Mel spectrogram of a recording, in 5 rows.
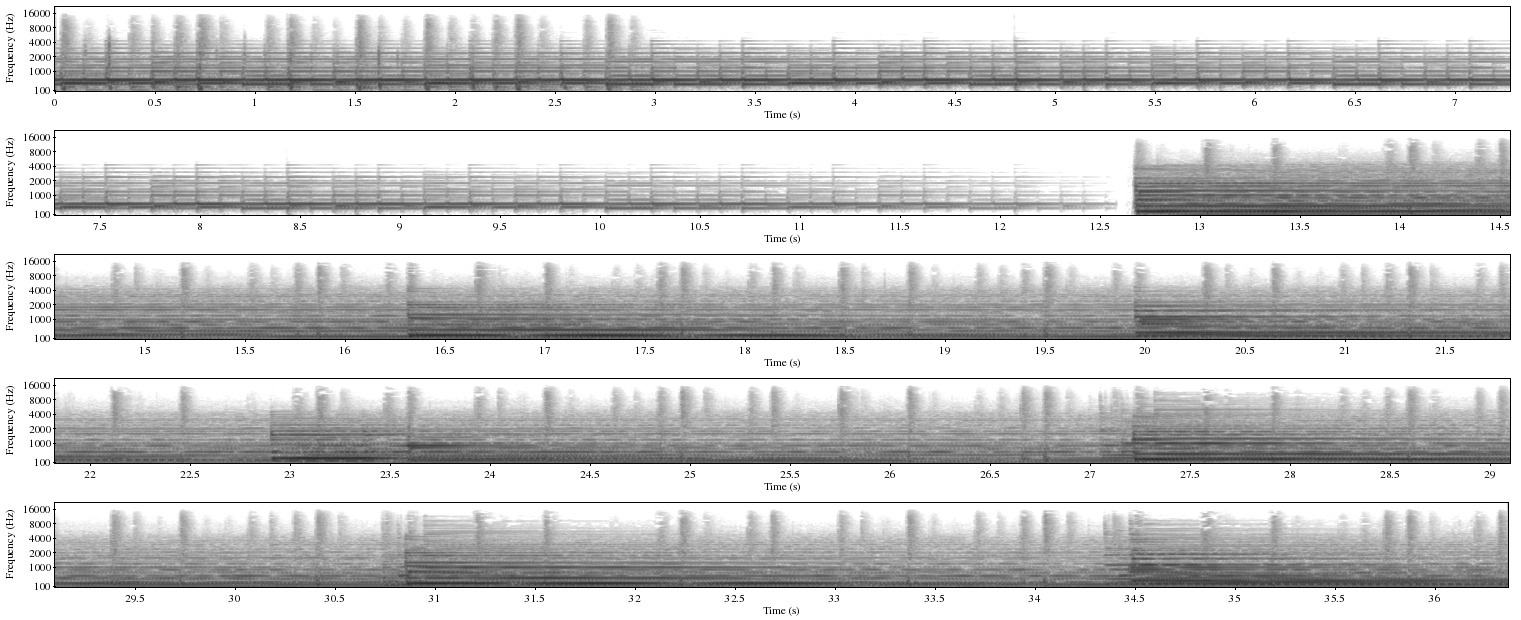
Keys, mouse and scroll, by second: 0.0 middle click, 1.1 middle click, 1.4 shift+middle click, 1.5 shift+middle click, 2.1 middle click, 2.9 shift+middle click, 4.1 u, 7.5 click, 8.3 click, 10.3 o, 13.0 BackSpace, 13.3 BackSpace, 20.6 click, 25.4 click, 33.4 click.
